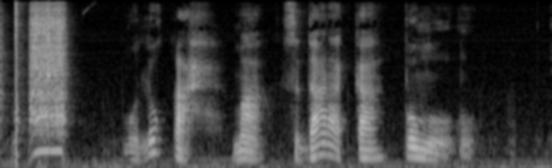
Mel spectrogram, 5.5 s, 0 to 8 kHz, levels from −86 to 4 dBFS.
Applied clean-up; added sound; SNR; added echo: none; Camera; 0 dB; none.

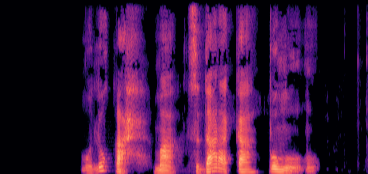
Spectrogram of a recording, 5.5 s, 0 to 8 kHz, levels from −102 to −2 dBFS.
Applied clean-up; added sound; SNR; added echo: none; none; none; none.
